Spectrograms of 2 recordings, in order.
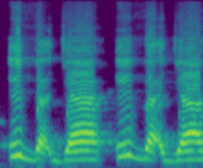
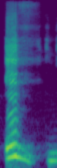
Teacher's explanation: Nak sebut zal ni hujung lidah keluar sikit tapi kena tahan dekat gigi gigi kacip. Maka ada unsur tahankan. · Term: sifat ismat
